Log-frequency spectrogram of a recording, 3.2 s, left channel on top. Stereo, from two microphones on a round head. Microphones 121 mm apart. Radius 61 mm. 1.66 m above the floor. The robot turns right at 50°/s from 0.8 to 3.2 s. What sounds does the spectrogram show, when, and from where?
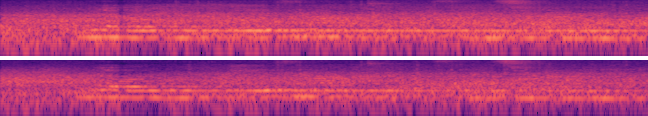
0.4 s a woman speaking: 105° right, 3 m; by 3.1 s 15° left, 3 m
